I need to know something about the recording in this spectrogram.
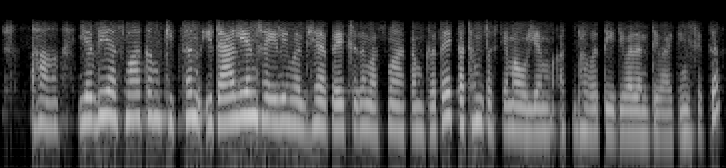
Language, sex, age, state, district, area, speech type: Sanskrit, female, 18-30, Karnataka, Dakshina Kannada, urban, conversation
